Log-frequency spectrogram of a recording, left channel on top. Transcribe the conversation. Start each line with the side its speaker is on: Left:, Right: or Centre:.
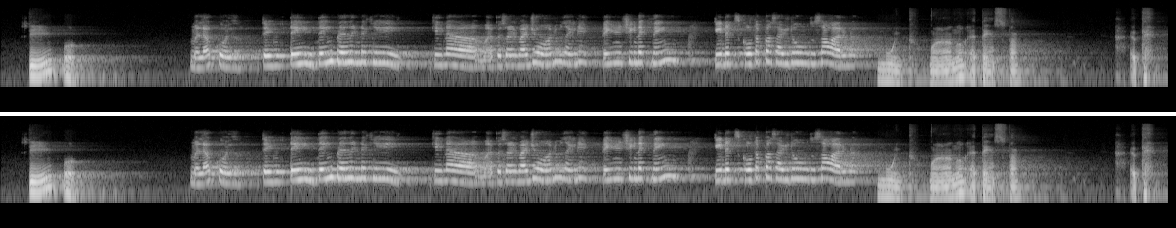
Right: Sim, pô,
Left: Melhor coisa. Tem, tem, tem empresa ainda que, que ainda a pessoa vai de ônibus, ainda tem gente ainda que nem que ainda desconta a passagem do, do salário, né?
Right: muito. Mano, é tenso, tá? Eu tenho-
